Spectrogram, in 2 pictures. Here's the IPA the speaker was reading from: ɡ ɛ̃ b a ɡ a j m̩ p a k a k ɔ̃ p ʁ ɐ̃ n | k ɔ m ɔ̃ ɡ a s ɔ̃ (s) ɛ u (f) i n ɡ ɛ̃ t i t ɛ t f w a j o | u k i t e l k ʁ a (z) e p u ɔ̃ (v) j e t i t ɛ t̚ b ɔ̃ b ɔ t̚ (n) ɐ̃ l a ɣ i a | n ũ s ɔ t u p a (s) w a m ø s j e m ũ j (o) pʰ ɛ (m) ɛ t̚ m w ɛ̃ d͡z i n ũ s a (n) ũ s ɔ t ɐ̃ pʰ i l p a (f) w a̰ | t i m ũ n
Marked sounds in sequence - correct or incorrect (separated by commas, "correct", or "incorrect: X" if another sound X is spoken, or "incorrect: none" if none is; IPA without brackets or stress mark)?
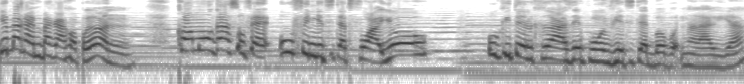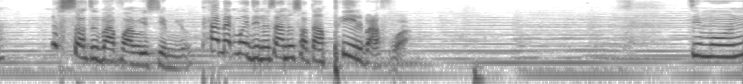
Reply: incorrect: f, correct, correct, correct, correct, incorrect: f, correct, correct, correct, correct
